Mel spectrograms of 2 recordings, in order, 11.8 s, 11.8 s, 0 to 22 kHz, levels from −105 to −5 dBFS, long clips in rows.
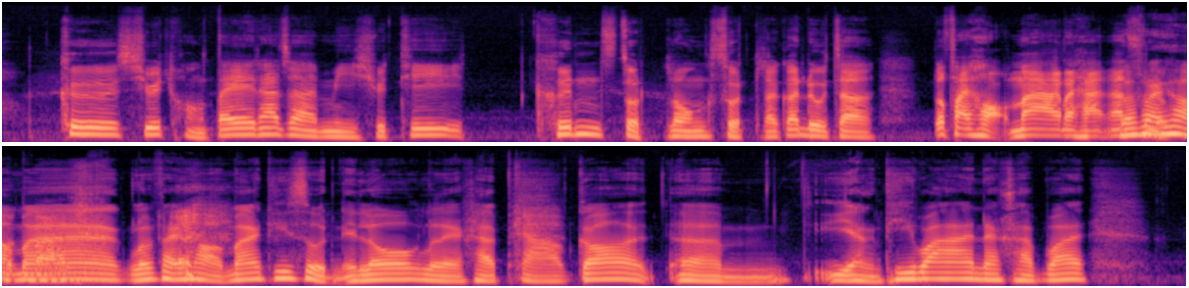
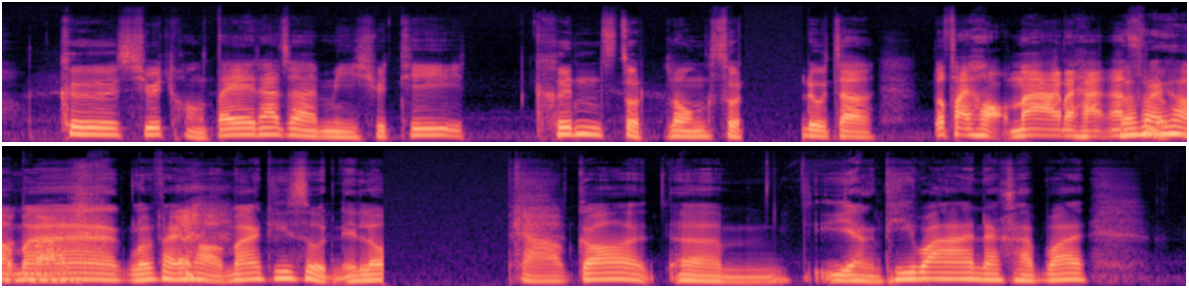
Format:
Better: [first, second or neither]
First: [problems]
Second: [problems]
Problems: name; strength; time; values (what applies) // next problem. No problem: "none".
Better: first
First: none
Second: audio cutting out; at 3.5 s and at 8 s for 0.5 s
